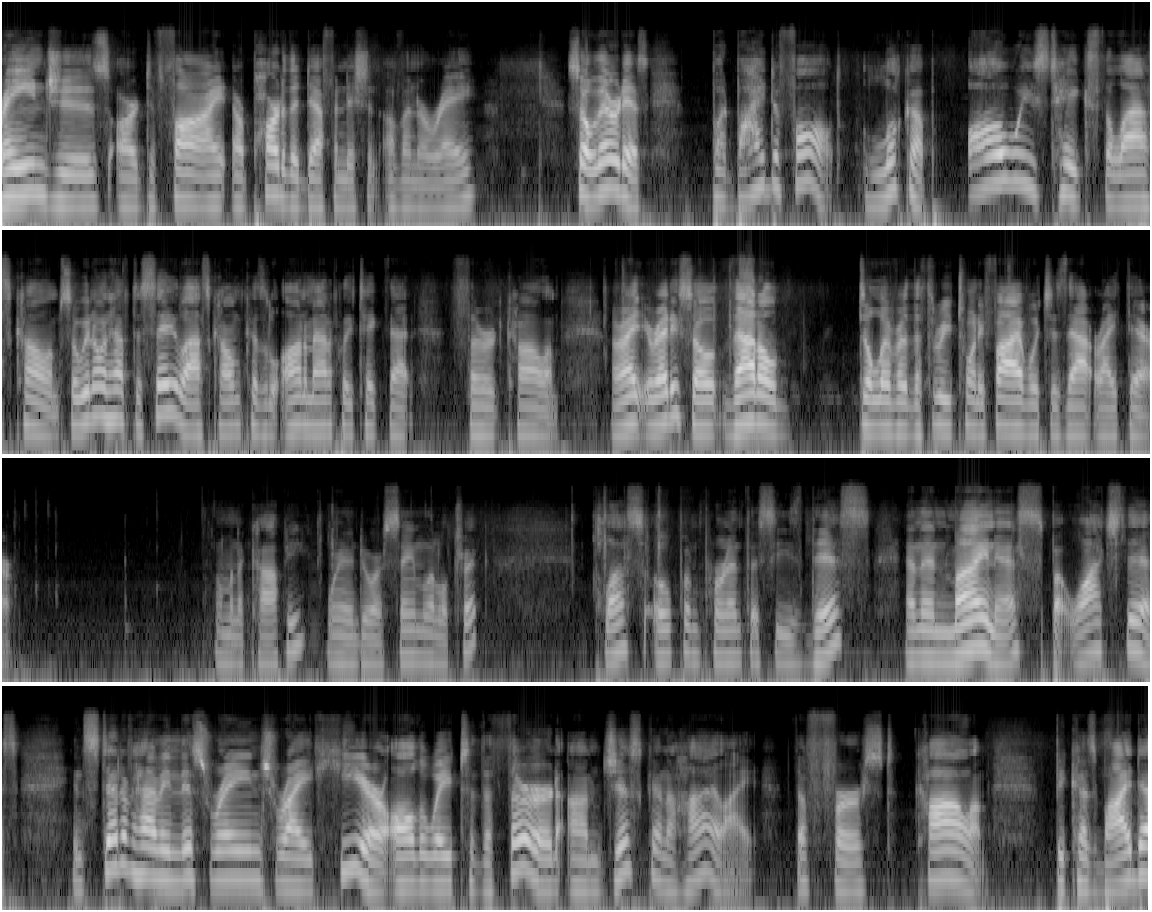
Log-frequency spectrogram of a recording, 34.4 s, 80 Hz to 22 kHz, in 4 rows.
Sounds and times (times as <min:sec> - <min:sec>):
Speech: 0:00.0 - 0:03.6, 0:04.2 - 0:17.4, 0:18.8 - 0:20.8, 0:21.7 - 0:34.4
Inside, small room: 0:00.0 - 0:34.4
Clicking: 0:17.3 - 0:18.5.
